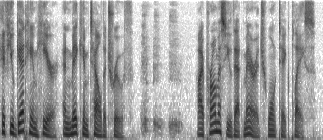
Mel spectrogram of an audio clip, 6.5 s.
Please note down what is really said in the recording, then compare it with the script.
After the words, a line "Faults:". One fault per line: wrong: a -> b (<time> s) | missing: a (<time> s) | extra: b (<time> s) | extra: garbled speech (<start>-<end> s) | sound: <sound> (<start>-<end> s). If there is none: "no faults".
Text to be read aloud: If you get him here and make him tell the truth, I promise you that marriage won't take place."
If you get him here and make him tell the truth, I promise you that marriage won't take place."
Faults:
sound: throat clearing (2.8-3.7 s)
